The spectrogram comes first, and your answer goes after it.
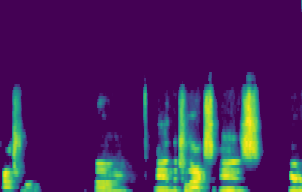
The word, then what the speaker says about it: axolotl: Chillax is part chinchilla, part axolotl, or if you actually pronounce it correctly, it's axolotl.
